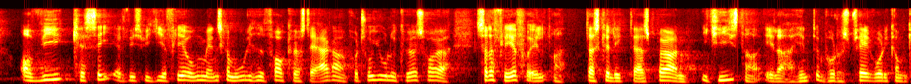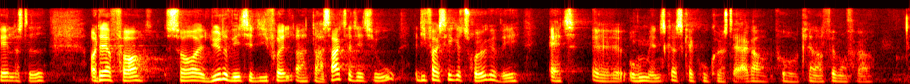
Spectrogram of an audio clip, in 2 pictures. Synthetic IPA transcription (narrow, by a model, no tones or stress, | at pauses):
ʔɒ̽ʋikʰæse̝̰ːæd̥ʋe̝sʋiɡ̥iɐ̰fle̝ːɐɔ̽ŋəmenəsɡ̥ɐmuːlihe̝ð̰ˠfɒ̽ækʰøːɐsd̥æɐɡ̥ɐːpʰɒ̽t͡sʰo̝juːləkʰøːɐt͡sʰɒɪɐsɒ̽æɾɐfle̝ːɐfɒ̽el̰d̥ʁɐ | d̥ɑ̈sɡ̥æleɡ̥əd̥æɐsb̥ɶɐ̰nikʰiːsd̥ɐelɐhend̥ːempʰɒ̽ɾ̥hosi̥t͡sʰɛ̰ːlʋɒ̰d̥ikʰɒ̽mɐɡ̥ɛ̰ld̥æsd̥eð̞ˠɒ̽d̥æɐ̰fɒ̽sɒ̽lyɾɐʋit͡sʰe̝ld̥ifɒ̽el̰d̥ʁɐd̥ɑ̈hɑ̈sɑ̈ɡ̥d̥t͡sʰed̥e̝t͡sʰeṵːæ̥d̥ifɑɡ̥isɡ̥e̝ɡ̥ʰæt͡sʰʁœɡ̥əʋe̝ | ʔæd̥øɔ̽ŋəmenəsɡ̥ɐsɡ̥ækʰukʰøːɐsd̥æɐɡ̥ɐːpʰɒ̽kʰlɛnˠfem̰ɒfɶɐ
